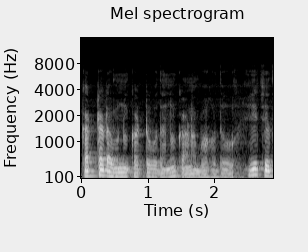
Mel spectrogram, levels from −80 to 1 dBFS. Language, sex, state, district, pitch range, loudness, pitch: Kannada, male, Karnataka, Bangalore, 90-120 Hz, -19 LUFS, 100 Hz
